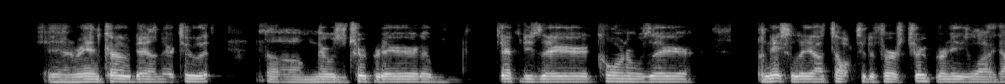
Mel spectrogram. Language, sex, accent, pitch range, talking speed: English, male, American, 120-130 Hz, 185 wpm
